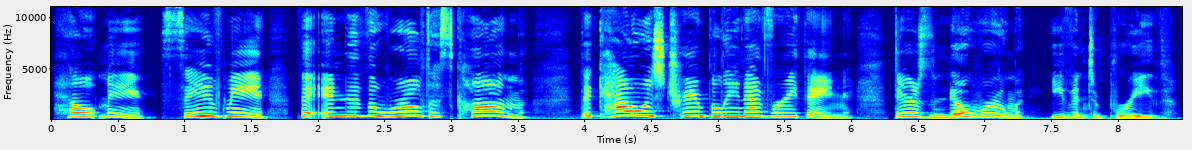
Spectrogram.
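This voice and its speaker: A woman's voice: a little high, measured pace, few pauses, darkish tone, no room sound. A woman voicing a poor, frantic man in a storybook, pleading and exclaiming melodramatically. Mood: panicked shrieking. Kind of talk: storybook read-aloud character.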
